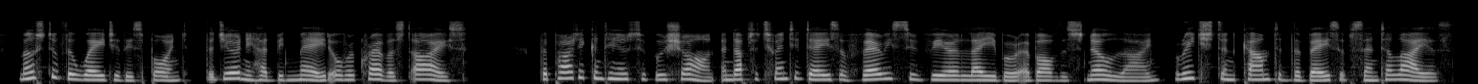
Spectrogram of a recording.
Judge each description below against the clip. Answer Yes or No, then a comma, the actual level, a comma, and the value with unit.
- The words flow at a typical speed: Yes, average, 170 wpm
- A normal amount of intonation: Yes, average, 3.7 semitones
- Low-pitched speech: No, high, 215 Hz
